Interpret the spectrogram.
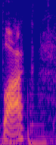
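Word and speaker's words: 6LACK: It's spelled six, L-A-C-K, but pronounced Black.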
